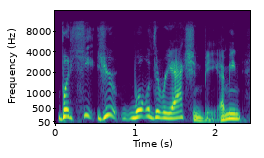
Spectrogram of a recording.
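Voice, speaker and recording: Male radio host, animated teasing storyteller, very expressive pitch, dry booth mic. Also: moderate pace, slightly rough, dry recording. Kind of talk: casual on-air chat.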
